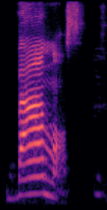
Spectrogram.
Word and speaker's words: vamos: to last syllable okay so you look at the syllables so Spanish is a syllabic language so vamos second to last syllable would be VA so that's where you put the emphasis vamos okay but if you ever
